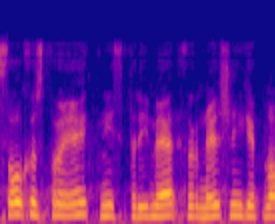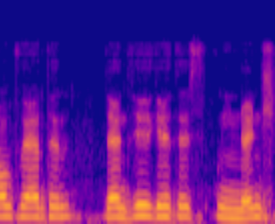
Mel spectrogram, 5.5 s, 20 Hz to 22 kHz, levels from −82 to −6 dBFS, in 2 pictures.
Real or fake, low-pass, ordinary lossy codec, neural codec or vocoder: fake; 9.9 kHz; Opus, 24 kbps; autoencoder, 22.05 kHz, a latent of 192 numbers a frame, VITS, trained on many speakers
